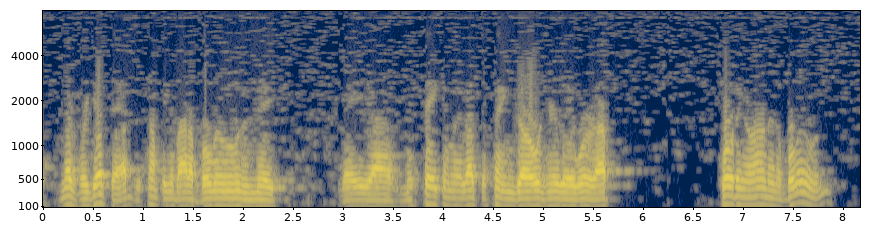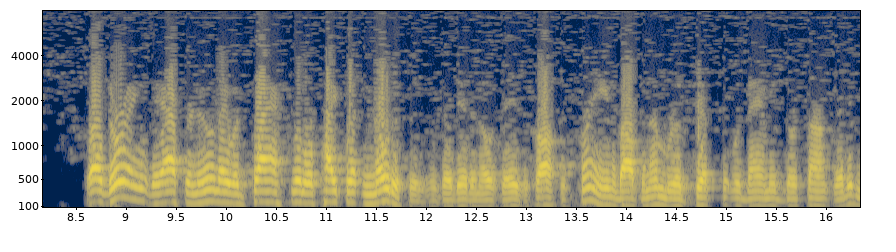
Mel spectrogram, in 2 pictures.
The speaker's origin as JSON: {"language": "English", "country": "United States", "said": "because as an American, I do not have all that much of which to be proud."}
